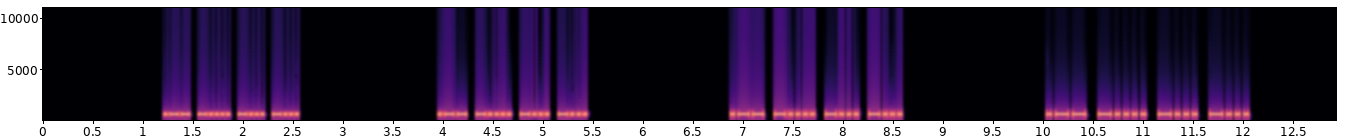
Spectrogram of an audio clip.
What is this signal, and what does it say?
Morse code, heard as a keyed tone, about 36 wpm, 700 Hz. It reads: W6BB W6BB W6BB W6BB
